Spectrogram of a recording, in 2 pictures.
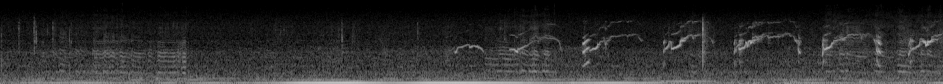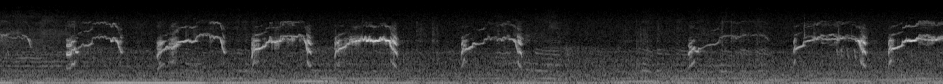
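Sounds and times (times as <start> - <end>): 
low humming background: 0.0 - 18.8
black-breasted buzzard Hamirostra melanosternon whistled calls: 4.5 - 14.9, 16.3 - 18.8.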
